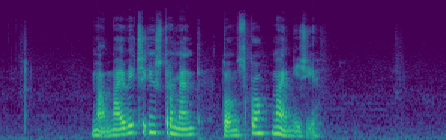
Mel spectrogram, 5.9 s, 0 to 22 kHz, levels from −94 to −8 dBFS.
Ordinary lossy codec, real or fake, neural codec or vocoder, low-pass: MP3, 96 kbps; fake; codec, 44.1 kHz, 7.8 kbps, Pupu-Codec; 19.8 kHz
